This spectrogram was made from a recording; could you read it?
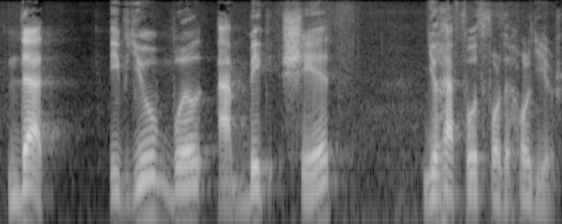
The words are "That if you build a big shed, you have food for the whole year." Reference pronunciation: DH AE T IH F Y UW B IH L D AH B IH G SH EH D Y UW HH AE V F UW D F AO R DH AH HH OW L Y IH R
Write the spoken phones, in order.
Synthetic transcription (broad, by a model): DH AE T IH F Y UW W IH L AH B IH G SH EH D Y UW HH AE V F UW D F AO R DH AH HH OW L Y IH R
